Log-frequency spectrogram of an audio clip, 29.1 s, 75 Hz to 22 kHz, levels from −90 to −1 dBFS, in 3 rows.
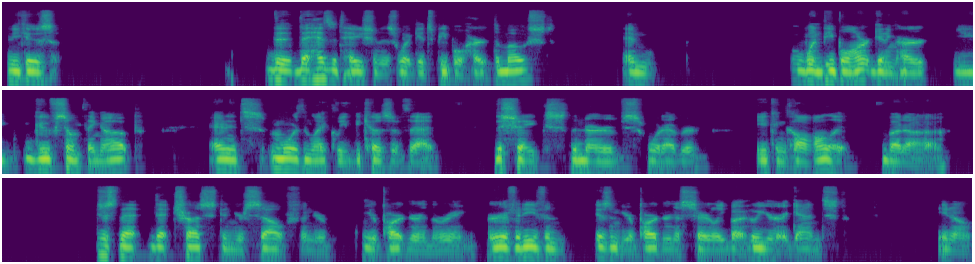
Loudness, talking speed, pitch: -26 LUFS, 140 wpm, 110 Hz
